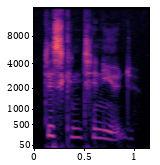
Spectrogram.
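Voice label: "discontinued", US English; pronunciations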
